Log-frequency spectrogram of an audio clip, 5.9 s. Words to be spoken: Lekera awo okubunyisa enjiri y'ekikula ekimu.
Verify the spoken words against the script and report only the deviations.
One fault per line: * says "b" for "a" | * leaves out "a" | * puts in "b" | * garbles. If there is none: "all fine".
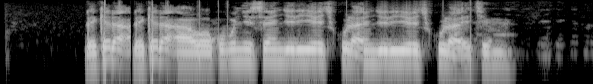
* puts in "lekera"
* puts in "enjiri y'ekikula"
